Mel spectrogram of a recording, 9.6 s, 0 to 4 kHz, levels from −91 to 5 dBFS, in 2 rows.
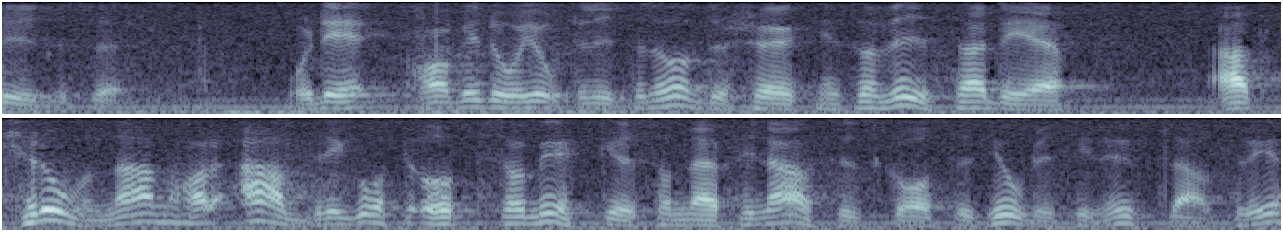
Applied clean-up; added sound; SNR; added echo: none; none; none; none.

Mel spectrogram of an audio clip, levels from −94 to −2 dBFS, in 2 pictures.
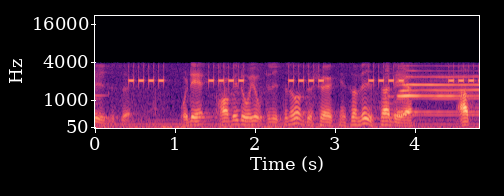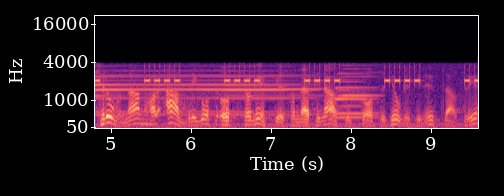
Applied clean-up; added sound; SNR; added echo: none; Alarm + Harmonica; 3 dB; none.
